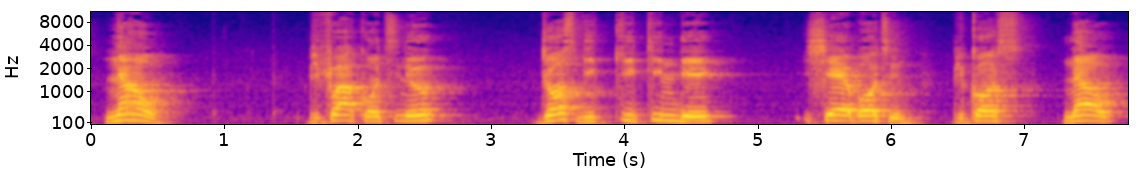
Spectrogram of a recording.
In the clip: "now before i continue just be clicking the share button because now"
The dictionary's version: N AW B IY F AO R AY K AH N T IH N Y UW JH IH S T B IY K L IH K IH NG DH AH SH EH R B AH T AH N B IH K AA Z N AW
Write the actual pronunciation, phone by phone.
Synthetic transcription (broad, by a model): N AW B IY F AO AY K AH N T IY N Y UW JH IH S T B IY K IY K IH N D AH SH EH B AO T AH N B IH K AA S N AW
